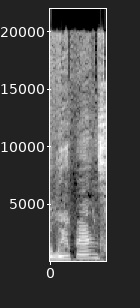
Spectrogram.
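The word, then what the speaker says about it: lupine: here's one of the loopin I I told you on another video I I think we planted four dormant Lupin here I call them Lupin there it's spelled l u p i n e so if you love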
